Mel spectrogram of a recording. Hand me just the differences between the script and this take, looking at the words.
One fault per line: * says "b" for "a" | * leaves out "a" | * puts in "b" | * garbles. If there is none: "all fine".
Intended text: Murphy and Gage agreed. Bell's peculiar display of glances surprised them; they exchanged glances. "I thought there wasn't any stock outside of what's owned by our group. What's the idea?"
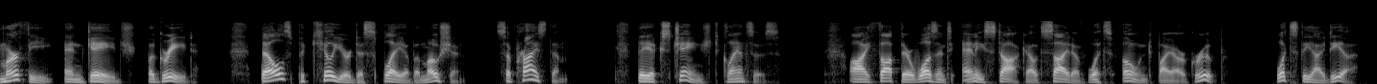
* says "emotion" for "glances"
